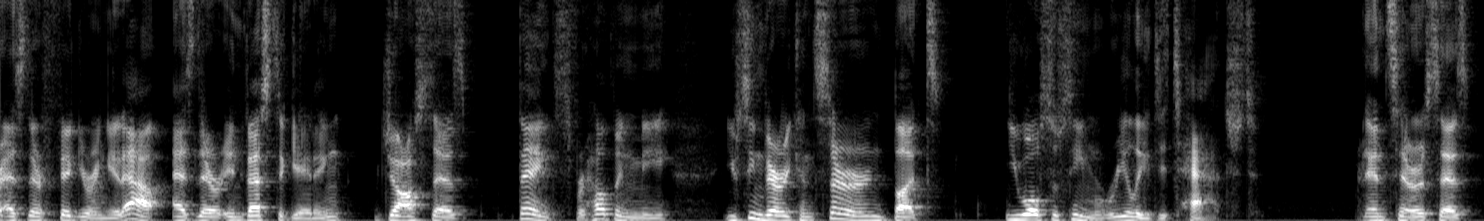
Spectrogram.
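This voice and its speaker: Male reviewer, mid-pitched voice, informal and emphatic, halting exasperated delivery. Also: a bit bright. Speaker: audio drama reviewer.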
